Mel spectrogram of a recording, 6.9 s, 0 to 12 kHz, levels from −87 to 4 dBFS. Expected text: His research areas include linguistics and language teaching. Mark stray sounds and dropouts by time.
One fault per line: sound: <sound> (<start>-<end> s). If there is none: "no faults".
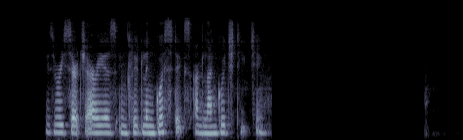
no faults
